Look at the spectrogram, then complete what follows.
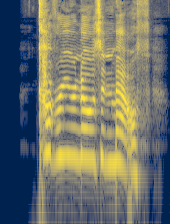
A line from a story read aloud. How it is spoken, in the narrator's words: Lillian shrieked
